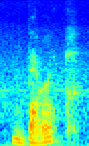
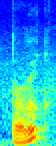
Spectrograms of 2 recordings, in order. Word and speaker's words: Baroque: Listening to Baruch, like that of Bach and Vivaldi, has been shown to improve focus. Does it? How do you pronounce that? Baroque music.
